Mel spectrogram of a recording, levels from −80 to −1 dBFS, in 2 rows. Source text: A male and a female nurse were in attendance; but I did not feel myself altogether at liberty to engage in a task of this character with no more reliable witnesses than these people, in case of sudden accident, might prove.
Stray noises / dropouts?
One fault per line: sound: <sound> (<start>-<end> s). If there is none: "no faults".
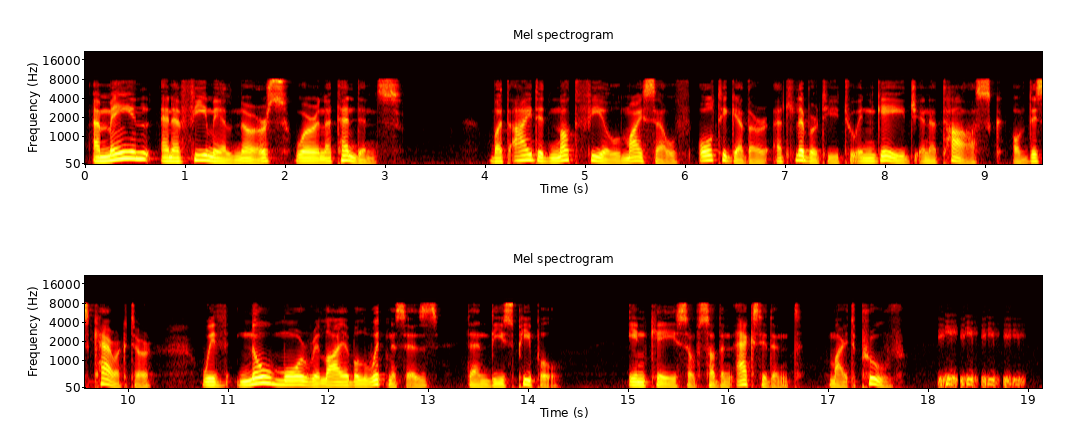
sound: laugh (18.1-19.0 s)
